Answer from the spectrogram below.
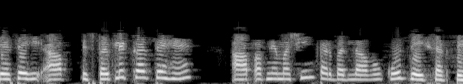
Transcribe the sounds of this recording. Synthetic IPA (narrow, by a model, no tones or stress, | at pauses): d͡ʒɛːseɦiʔaːp̚ɪspɐɾklɪkːɐɾt̪eɦɛ̃ | aːpɐpnemɐʃiːnpɐɾbɐd̪laːʋõkod̪eːkʰsɐkt̪eɦ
